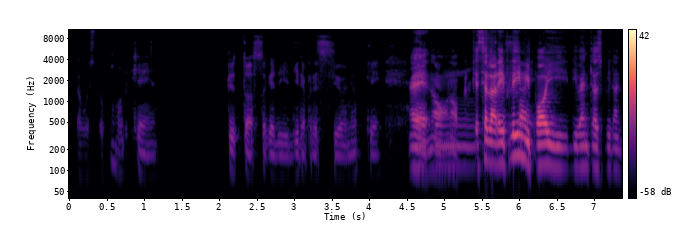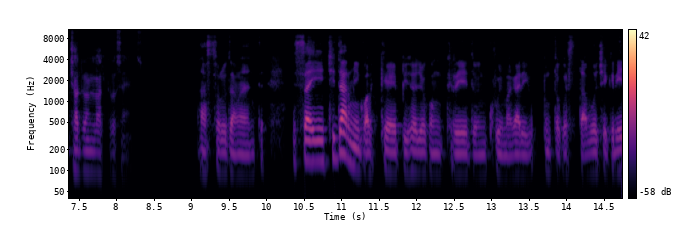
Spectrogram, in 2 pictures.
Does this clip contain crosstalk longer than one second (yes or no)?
yes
